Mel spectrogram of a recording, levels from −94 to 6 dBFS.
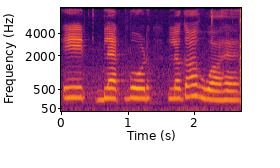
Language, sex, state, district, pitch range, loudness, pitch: Hindi, female, Punjab, Fazilka, 250-270 Hz, -17 LUFS, 260 Hz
